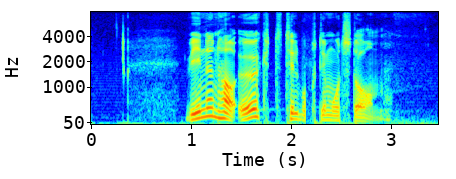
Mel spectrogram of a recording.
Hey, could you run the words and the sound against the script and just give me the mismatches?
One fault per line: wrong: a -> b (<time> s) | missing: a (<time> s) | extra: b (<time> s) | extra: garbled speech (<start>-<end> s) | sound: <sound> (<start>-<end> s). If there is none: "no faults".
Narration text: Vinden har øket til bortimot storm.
sound: dropout (2.1-2.2 s)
